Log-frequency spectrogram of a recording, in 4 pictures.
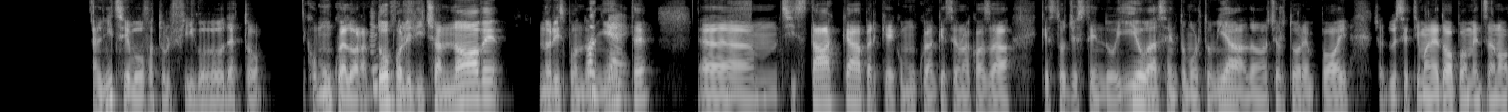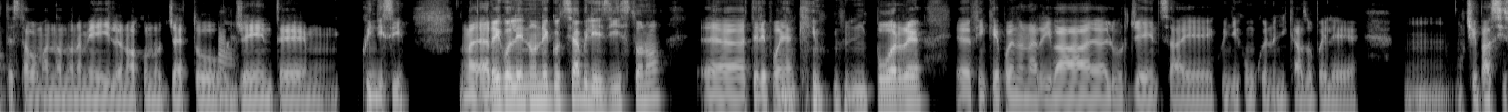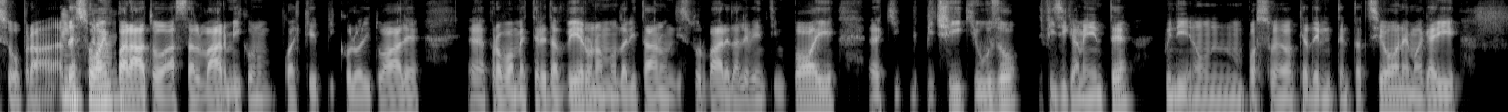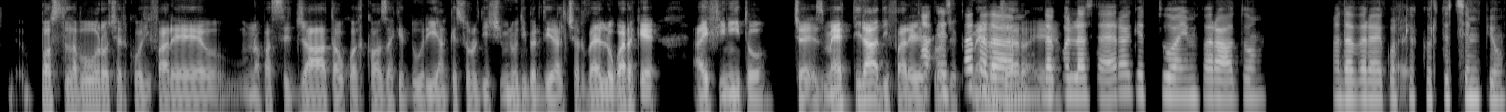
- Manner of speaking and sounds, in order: unintelligible speech; other background noise; "Cioè" said as "ceh"; laughing while speaking: "imporre"; "cioè" said as "ceh"
- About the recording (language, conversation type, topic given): Italian, podcast, Cosa fai per mantenere l'equilibrio tra lavoro e vita privata?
